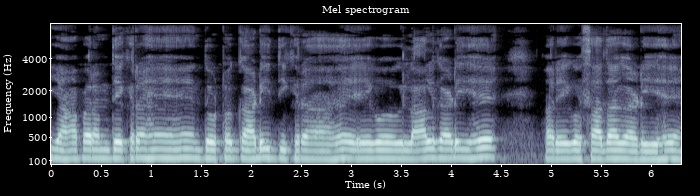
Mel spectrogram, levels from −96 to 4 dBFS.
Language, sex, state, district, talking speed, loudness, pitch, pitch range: Hindi, male, Odisha, Sambalpur, 220 wpm, -14 LUFS, 135 Hz, 130-140 Hz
